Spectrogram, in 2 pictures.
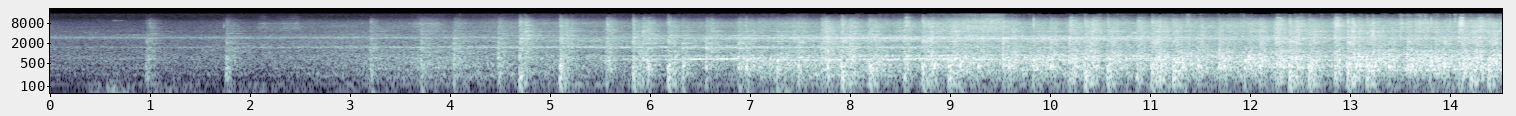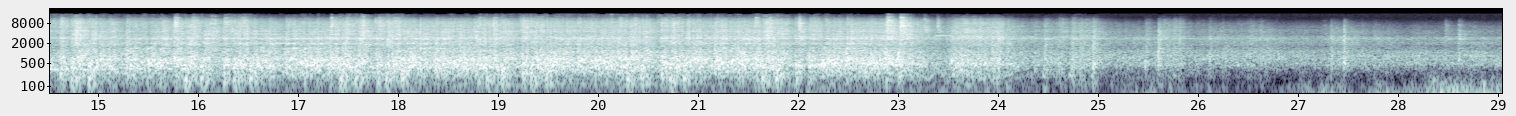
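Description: Electric commuter train with VVVF inverter drive running past. It brings a steady inverter-motor whine with a faint rising tone and rapid rail-joint clicks. It builds over the first several seconds, is loudest through the middle, and drops off about 23 seconds in.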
